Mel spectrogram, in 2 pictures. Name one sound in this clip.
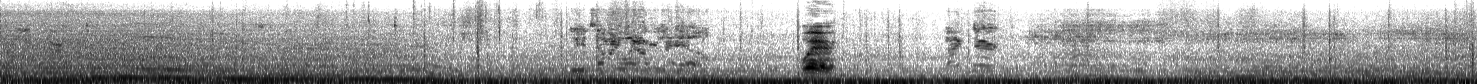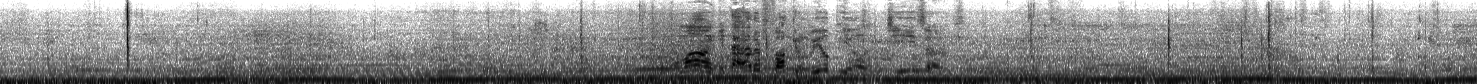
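A car engine hums steadily and rises and falls in pitch as it speeds up and slows down.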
